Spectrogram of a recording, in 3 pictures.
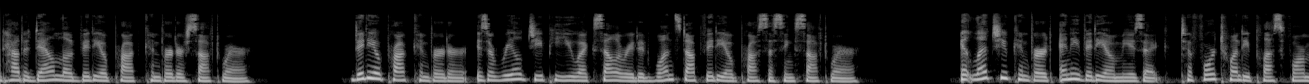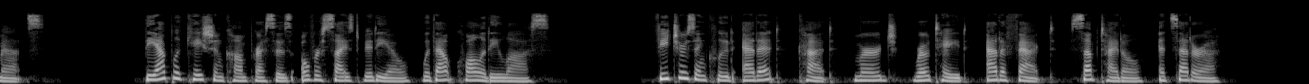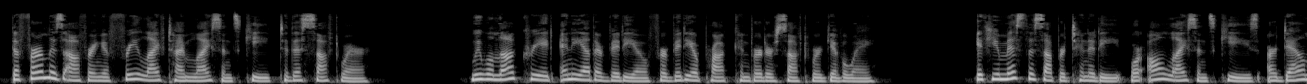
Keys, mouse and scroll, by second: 6.0 click, 11.5 click, 12.2 click, 15.4 click, 17.7 click, 19.3 click.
